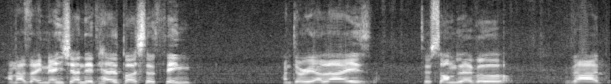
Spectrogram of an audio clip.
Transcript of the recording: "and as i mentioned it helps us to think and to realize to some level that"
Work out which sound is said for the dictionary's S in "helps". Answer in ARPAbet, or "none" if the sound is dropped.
none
